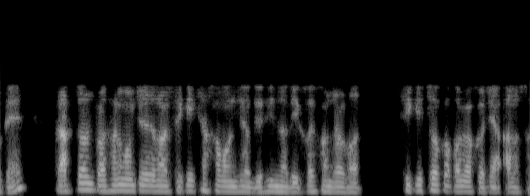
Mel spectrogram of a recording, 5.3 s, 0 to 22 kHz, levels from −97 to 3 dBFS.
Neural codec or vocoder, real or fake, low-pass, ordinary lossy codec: codec, 32 kHz, 1.9 kbps, SNAC; fake; 3.6 kHz; none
